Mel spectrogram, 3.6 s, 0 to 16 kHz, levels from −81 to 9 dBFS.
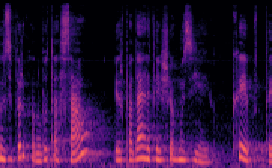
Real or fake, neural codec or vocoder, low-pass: real; none; 14.4 kHz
